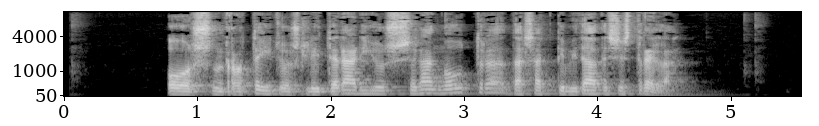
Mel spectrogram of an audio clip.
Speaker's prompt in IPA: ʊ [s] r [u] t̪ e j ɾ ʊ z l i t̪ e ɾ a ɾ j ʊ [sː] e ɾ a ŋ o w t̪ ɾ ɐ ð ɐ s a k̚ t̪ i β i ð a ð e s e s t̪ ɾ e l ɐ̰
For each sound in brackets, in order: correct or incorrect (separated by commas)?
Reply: correct, incorrect, correct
